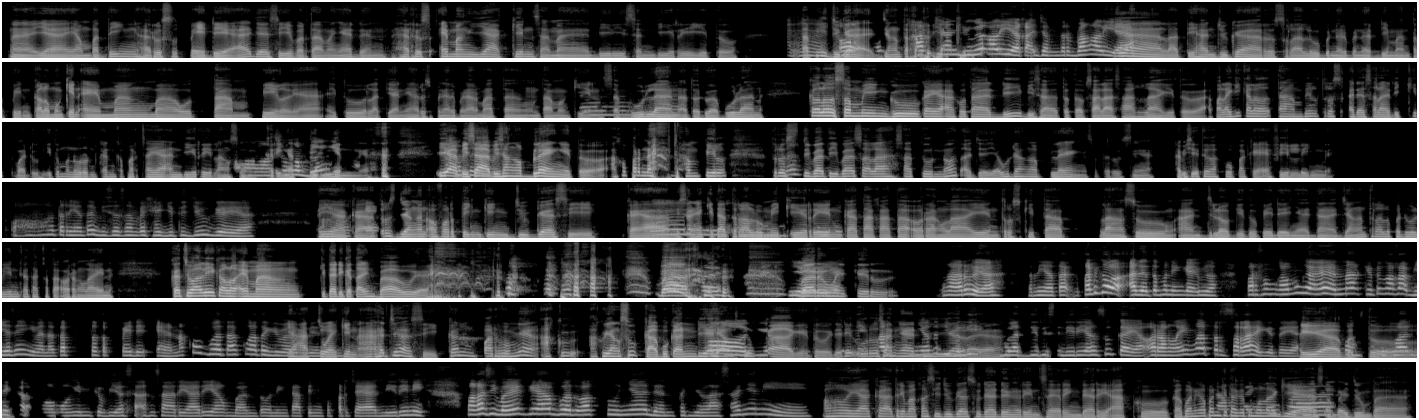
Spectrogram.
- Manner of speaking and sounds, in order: laughing while speaking: "jangan terlalu yakin"; in English: "nge-blank"; chuckle; in English: "nge-blank"; laughing while speaking: "pernah"; other background noise; in English: "nge-blank"; in English: "feeling"; other animal sound; in English: "overthinking"; laugh; giggle; laughing while speaking: "baru"; laugh; chuckle; laughing while speaking: "dia"; in English: "sharing"
- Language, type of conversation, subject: Indonesian, podcast, Kebiasaan sehari-hari apa yang paling membantu meningkatkan rasa percaya dirimu?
